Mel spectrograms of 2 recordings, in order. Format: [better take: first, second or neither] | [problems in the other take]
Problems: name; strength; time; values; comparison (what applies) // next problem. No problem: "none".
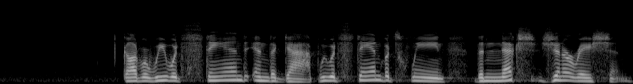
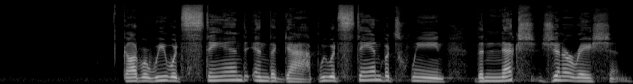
second | muffled; very; fading above 3.5 kHz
